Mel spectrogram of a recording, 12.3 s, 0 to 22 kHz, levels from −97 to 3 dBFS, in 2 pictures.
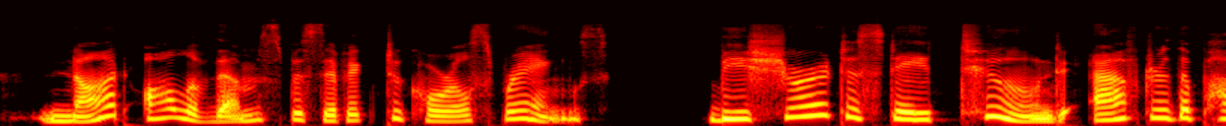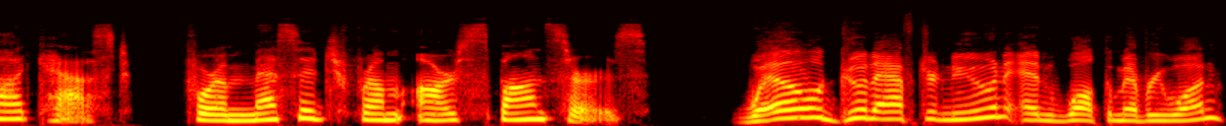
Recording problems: muffled; very; fading above 3 kHz

